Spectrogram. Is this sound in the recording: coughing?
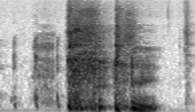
yes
